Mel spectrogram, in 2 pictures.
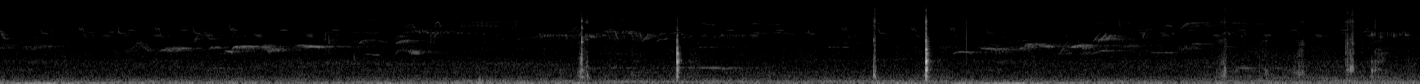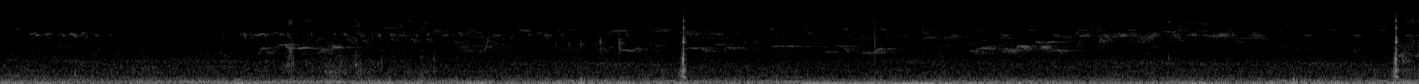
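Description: Birds chirping over a steady low outdoor rumble, broken by a few sharp knocks of a bell pepper and knife on a wooden cutting board. Right at the end a knife starts slicing the pepper on the board.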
